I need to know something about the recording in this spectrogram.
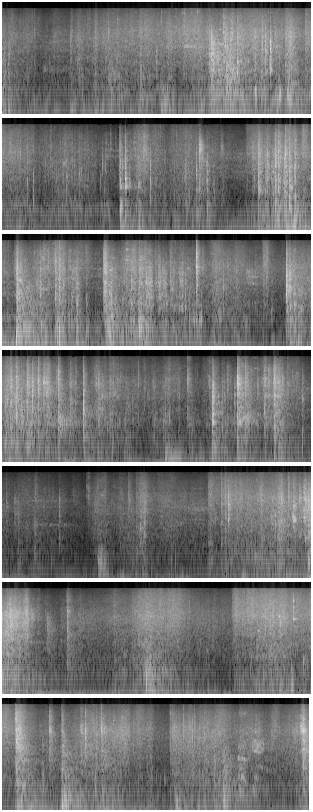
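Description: Trash being rummaged through inside a steel dumpster: plastic bags and paper rustling and crinkling in irregular spells, with knocks and clinks as items, some of them glass, are shifted.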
